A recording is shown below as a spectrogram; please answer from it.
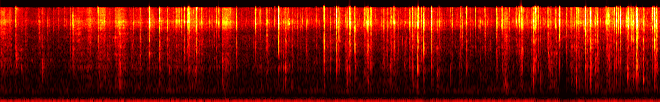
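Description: Fingertips and nails scratch and crunch the weave of a small, hollow, empty basket made of pink-painted woven bamboo strips, resting upside down on the microphone. A fast, dry crinkling and crunching is heard, full of sharp, bright clicks that die away instantly, over a faint low rumble.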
